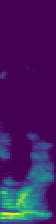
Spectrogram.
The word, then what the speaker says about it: DeRay: actions words the mayor of baltimore it's my deray yeah well he don't go by d-ray he said his name is durray so give me that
